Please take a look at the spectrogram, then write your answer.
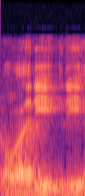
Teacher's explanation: ആദ്യത്തെ റായ് സ്വാഭാവികമായും തർക്കീഖാണ്, കാരണം അതിന് കസ്റാണല്ലോ.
